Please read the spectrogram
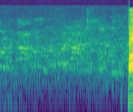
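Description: Faint murmur of background voices in the room, with a man's loud speech into a microphone coming back in at the very end.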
